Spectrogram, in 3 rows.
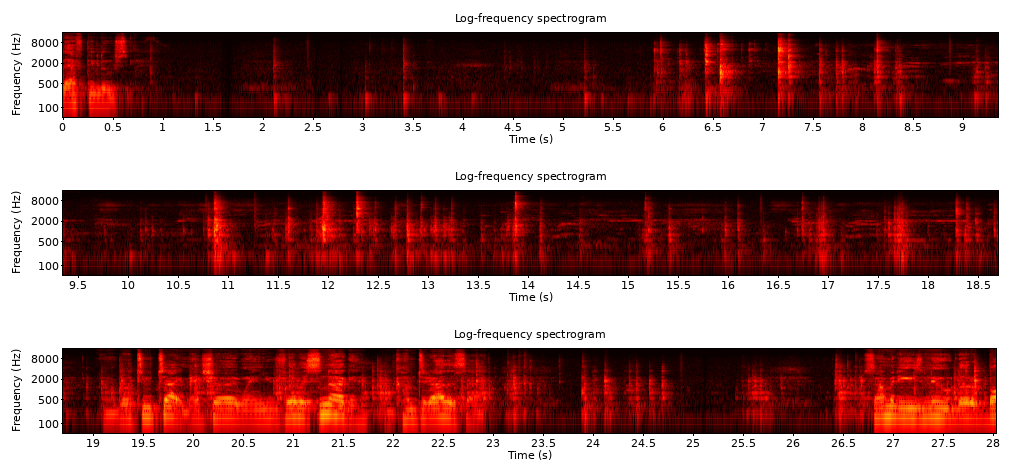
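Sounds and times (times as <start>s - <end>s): metal tool clinking against nut: 9.1s - 14.2s, 15.1s - 24.8s.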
